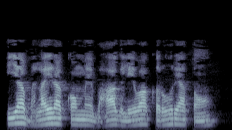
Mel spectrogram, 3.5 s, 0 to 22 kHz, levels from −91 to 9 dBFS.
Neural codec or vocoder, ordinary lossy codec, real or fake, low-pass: none; MP3, 32 kbps; real; 7.2 kHz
